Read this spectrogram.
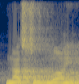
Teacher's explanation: نصر میں سواد موٹا پڑھیں گے، مستعلیہ حروف میں سے ہے۔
